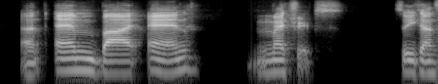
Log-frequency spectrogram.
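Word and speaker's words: m × n: say it as um M so said as M by n that's how you pronounce it so it's not M multi by n it means M by n and we use this to determine the order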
